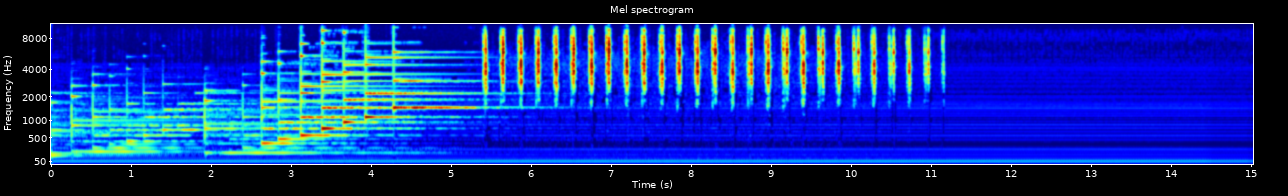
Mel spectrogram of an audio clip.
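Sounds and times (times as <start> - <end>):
clock-like ticking in music: 4.0 - 11.2.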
